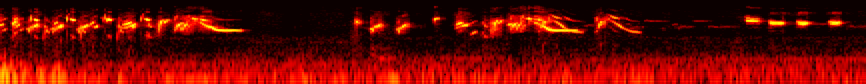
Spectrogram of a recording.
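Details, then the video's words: Goldfinch song for song training: a rapid tumbling twitter, a brief pause, more quick chirping phrases, then a few clear repeated whistled notes. "Birdsong sound effect beyond support and inspiration goldfinch"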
